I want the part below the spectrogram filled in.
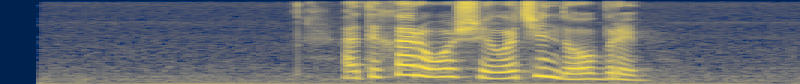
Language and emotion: Russian, positive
